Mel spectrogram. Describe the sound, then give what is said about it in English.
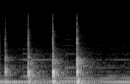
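Four evenly spaced, heavy knocks on the prison entrance door, hammered violently in a steady rhythm over a faint low hum. “The minister Pomponios came to the prison entrance and began to knock violently.”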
